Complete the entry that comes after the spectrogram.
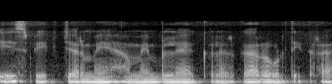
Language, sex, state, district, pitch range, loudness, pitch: Hindi, male, Himachal Pradesh, Shimla, 105-115 Hz, -13 LUFS, 110 Hz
